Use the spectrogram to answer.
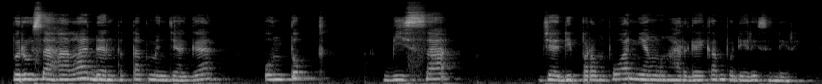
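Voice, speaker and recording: Somewhat breathy, the voice moves at a fairly slow pace with fairly even intonation in audible room echo. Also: woman, medium pitch for a woman. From Papua, Indonesia. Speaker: athlete. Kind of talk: interview. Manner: motivational.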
